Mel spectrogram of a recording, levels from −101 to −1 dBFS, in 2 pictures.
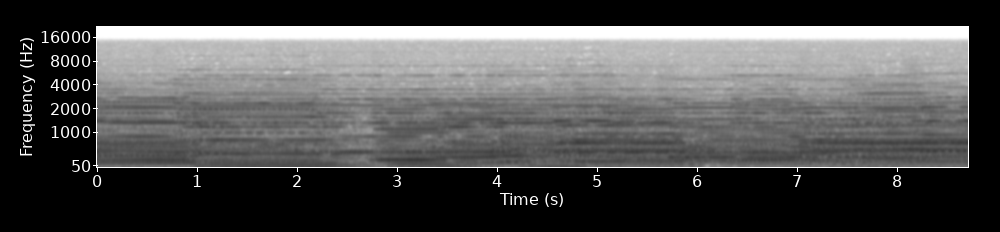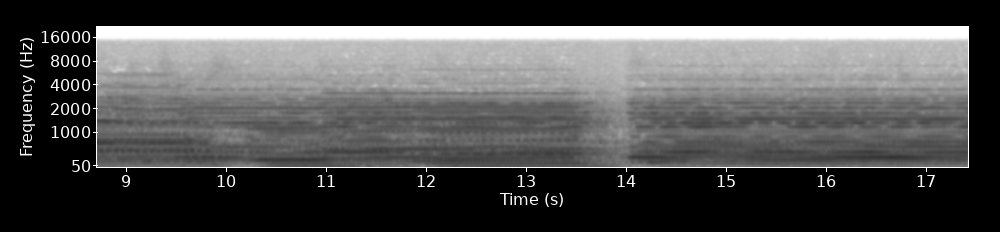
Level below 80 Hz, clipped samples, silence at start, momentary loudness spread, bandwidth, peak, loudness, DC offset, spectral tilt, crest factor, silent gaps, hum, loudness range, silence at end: -40 dBFS; under 0.1%; 0 s; 4 LU; 15 kHz; -8 dBFS; -23 LUFS; under 0.1%; -6 dB/octave; 14 dB; none; none; 3 LU; 0 s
